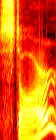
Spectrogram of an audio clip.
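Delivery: star said with questioning upward rise. Repeating how someone said star while teasing Terry Rozier: rising pitch on star. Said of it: "You said it with a question mark".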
